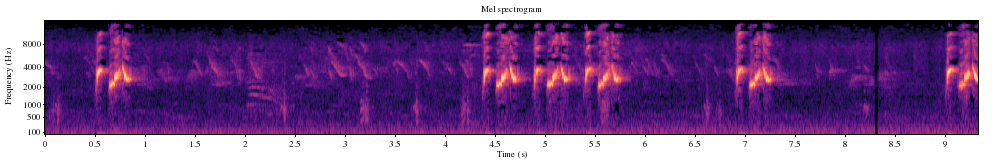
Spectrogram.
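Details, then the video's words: A female red-whiskered bulbul sings to excite males. Short chirpy warbled phrases are repeated at irregular intervals, with a quick burst of several in a row midway. Soft scattered chirps and a low background hum are also heard. "Chào Mào Mái Hót Kích Trống Căng Lửa"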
